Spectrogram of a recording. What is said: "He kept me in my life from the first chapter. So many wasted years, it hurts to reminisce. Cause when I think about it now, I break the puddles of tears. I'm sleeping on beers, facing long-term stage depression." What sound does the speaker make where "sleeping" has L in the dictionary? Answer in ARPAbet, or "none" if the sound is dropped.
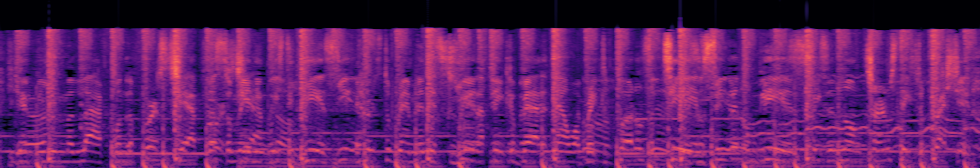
none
